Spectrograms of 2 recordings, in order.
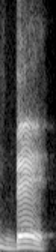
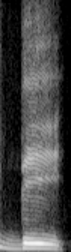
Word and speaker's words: dê: aqui não é me D não é me D um abraço é me dê fechado então o acento que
